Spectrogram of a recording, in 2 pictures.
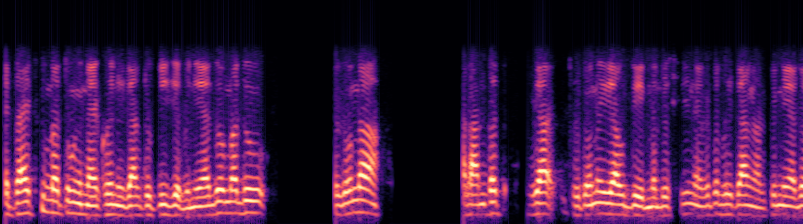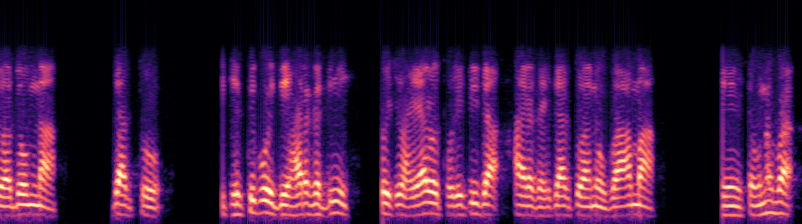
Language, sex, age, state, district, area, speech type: Manipuri, male, 60+, Manipur, Churachandpur, urban, conversation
